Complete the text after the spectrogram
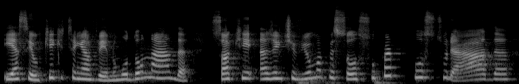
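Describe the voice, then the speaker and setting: A woman's voice: on the high side, a little fast. A woman with a Brazilian Portuguese accent, an entrepreneur and therapist, talking persuasively in a podcast conversation and telling anecdotes. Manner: animated, persuasive, tells anecdotes. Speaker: entrepreneur and organizational systemic therapist.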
